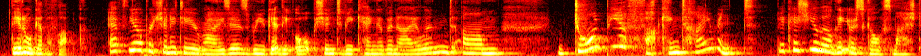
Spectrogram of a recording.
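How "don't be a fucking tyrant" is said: usual speaking voice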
